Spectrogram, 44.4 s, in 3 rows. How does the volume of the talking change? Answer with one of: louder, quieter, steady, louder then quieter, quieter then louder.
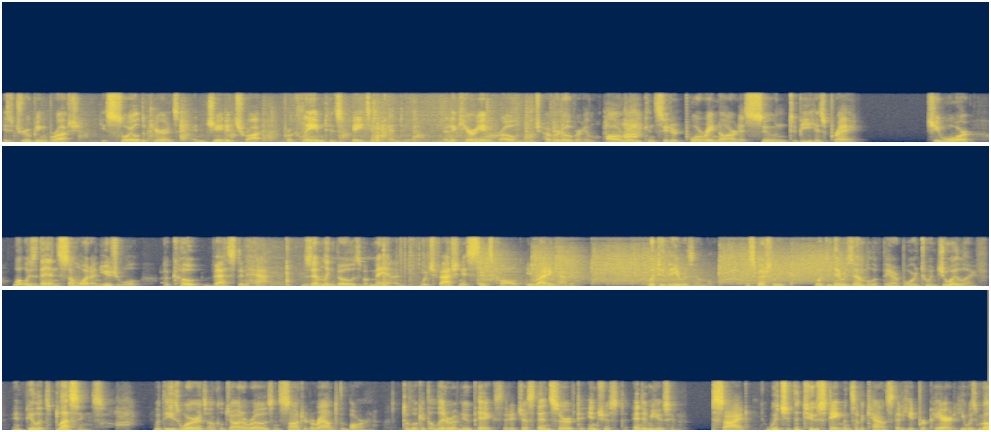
steady.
